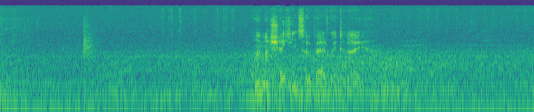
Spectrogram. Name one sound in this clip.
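A marker pen squeaks faintly across a metal surface.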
